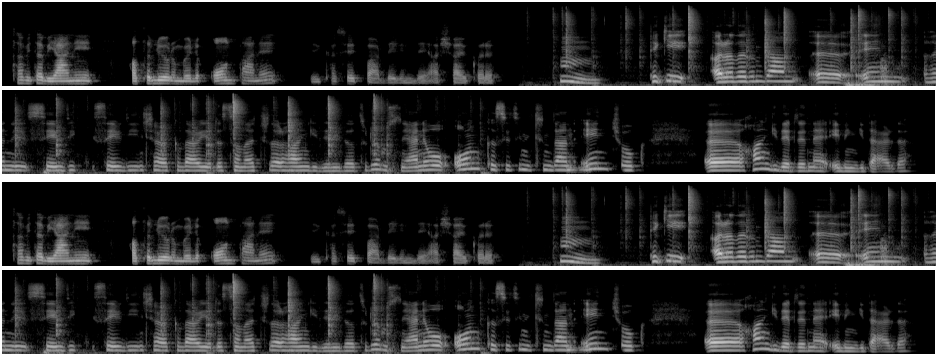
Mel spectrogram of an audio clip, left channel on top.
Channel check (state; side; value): identical; both; correlation 1.00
